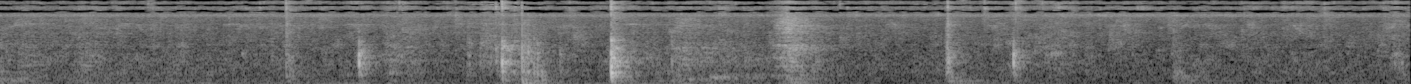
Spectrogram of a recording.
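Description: Kitchen knife cutting pork on a plastic cutting board: a series of irregular knocks as the blade strikes the board, the loudest about three seconds in.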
